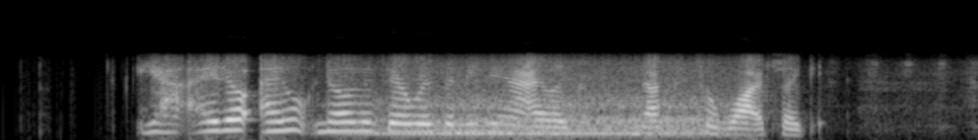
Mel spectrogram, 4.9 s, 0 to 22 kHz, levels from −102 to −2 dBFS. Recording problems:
phone-call audio; poor line; nothing above 4 kHz
traffic noise; loud; from 2 s on; 7 dB below the speech

